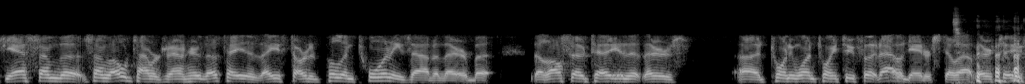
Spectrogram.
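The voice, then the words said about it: Southern twang, hint of Georgia. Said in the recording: “that nice accent of yours ... I felt, felt, like a little touch of Georgia in that in that that twang you got there”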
